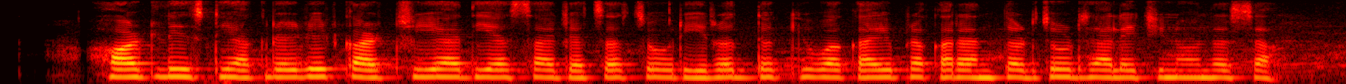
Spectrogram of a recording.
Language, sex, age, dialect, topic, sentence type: Marathi, female, 31-35, Southern Konkan, banking, statement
